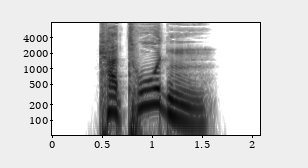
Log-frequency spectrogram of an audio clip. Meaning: plural of Kathode
- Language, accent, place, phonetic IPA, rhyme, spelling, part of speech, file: German, Germany, Berlin, [kaˈtoːdn̩], -oːdn̩, Kathoden, noun, De-Kathoden.ogg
